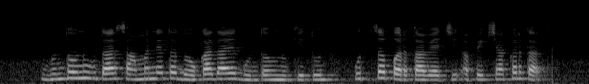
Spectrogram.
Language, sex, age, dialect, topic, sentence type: Marathi, female, 56-60, Varhadi, banking, statement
